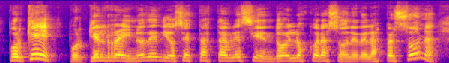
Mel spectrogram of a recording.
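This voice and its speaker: Emphatic high-voiced Chilean pastor preaching. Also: male voice. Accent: Chilean Spanish. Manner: emphatic preaching with rhetorical questions and frequent loud swells. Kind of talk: sermon.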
